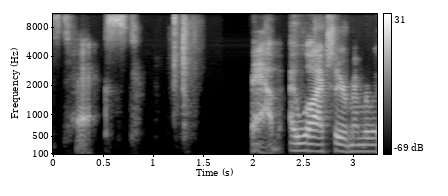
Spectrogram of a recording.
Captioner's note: paper slaps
